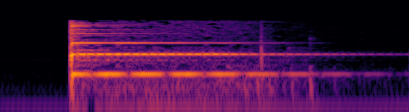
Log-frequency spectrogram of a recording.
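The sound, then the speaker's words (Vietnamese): The second bell of a guided mindfulness meditation is struck once, ringing out with a clear tone and long, slowly fading shimmer; faint small knocks are heard as it decays, with no one speaking. “Khi nghe tiếng chuông thứ hai, các hành giả chúng ta hơi tắc nhẹ vai mình, động nhẹ toàn thể thân thể của mình.”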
